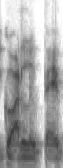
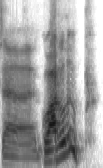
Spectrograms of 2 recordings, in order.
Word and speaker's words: Guadeloupe: In Guadeloupe, actually, in Spanish you'd pronounce the E Guadeloupe, but since it's French, Since it's French, it's Guadeloupe.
